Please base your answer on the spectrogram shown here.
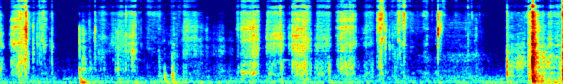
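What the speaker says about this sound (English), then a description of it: "now I'm going to use these scissors to trim them out" Several short, crisp snips and rustles of scissors cutting paper, close by and irregular, with brief pauses between cuts.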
